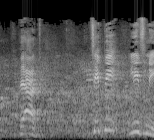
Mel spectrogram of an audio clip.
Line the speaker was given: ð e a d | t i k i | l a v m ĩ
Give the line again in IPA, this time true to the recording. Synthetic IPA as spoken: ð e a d | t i p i | l i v n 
